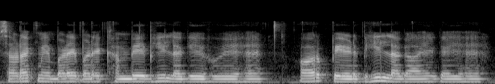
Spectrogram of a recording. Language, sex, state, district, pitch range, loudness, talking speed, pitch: Hindi, male, Jharkhand, Ranchi, 125-135 Hz, -18 LUFS, 180 wpm, 130 Hz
